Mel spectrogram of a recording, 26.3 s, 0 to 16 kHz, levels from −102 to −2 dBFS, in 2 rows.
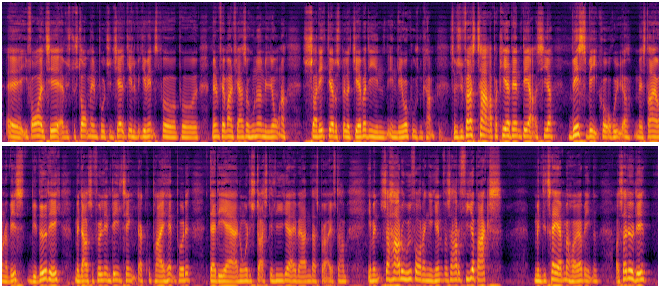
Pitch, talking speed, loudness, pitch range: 150 Hz, 240 wpm, -21 LUFS, 140-160 Hz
